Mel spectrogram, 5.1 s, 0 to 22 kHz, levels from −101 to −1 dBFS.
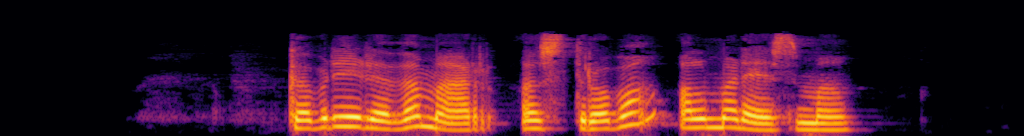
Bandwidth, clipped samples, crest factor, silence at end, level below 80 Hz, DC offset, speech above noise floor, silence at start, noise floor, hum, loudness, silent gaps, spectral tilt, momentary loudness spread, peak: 8 kHz; under 0.1%; 14 dB; 0.85 s; -60 dBFS; under 0.1%; 51 dB; 1.45 s; -64 dBFS; none; -14 LUFS; none; -5.5 dB/octave; 7 LU; -2 dBFS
